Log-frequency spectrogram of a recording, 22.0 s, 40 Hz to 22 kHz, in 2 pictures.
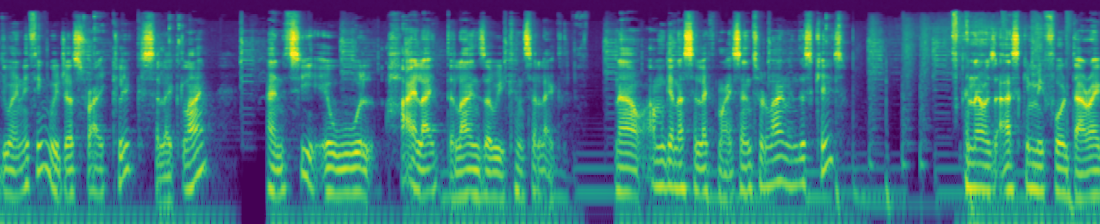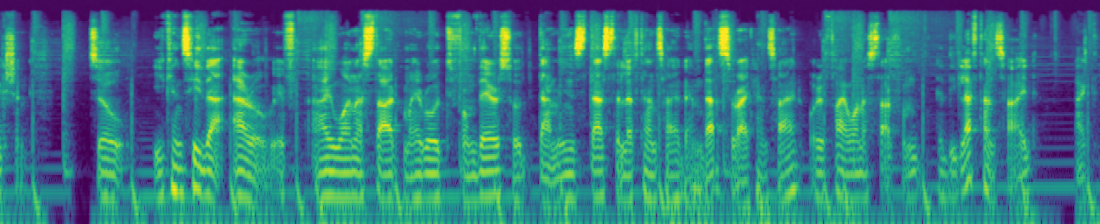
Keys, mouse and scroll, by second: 0.7 right click, 1.5 click, 6.4-6.7 scroll up 1, 8.1 click, 9.0 middle click, 21.9 scroll up 1.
